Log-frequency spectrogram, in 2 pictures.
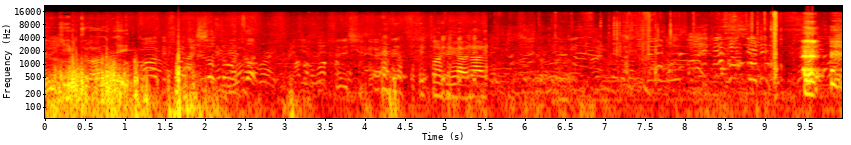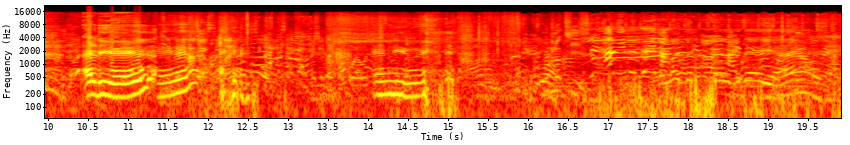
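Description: Young men talk and laugh loudly close by, outdoors.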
